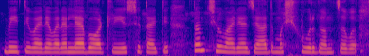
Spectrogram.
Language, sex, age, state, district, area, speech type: Kashmiri, female, 18-30, Jammu and Kashmir, Bandipora, rural, spontaneous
